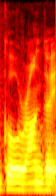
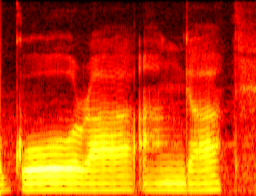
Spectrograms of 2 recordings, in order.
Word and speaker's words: Gauranga: And the mantra Gauranga is going to be broken down into 4 syllables, Gaur, Ra, Ang, Ga.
